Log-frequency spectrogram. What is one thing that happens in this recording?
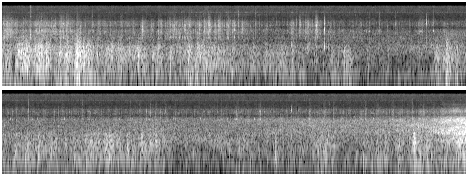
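Bicycle tyres roll on smooth tarmac.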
